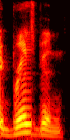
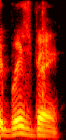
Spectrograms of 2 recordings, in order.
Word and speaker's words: Brisbane: That's just like uh in Australia they say Brisbane whereas in here in America we say Brisbane. Yeah, they say exactly. They lit. They say Brisbane. I'm like what the is a Brisbane? It's a right. Brisbane like Bane.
